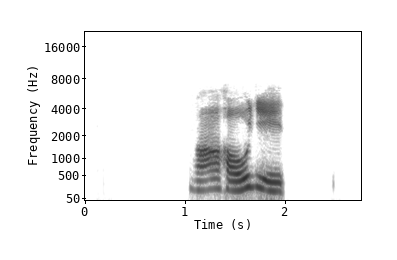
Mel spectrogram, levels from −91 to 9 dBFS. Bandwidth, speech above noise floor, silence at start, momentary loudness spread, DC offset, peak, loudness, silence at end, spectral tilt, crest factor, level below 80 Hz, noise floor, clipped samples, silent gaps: 6.4 kHz; over 74 dB; 1.1 s; 9 LU; under 0.1%; -2 dBFS; -16 LUFS; 0.8 s; -3 dB/octave; 18 dB; -64 dBFS; under -90 dBFS; under 0.1%; none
